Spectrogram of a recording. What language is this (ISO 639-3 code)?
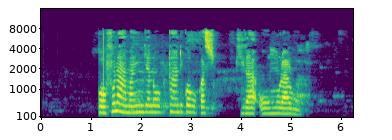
lug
